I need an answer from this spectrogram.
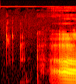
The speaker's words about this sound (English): Down the hatch. Chew it. I'm so nervous.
